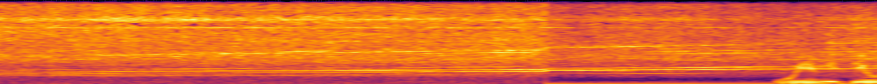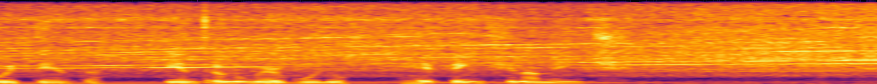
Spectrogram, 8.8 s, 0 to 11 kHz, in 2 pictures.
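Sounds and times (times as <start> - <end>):
jet-engine roar inside an MD-80 airliner: 0.0 - 8.7
airliner horizontal stabilizer actuator humming: 2.7 - 8.7
speech: 3.9 - 7.5.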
